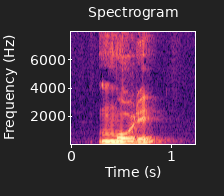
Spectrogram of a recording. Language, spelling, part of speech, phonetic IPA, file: Russian, море, noun, [ˈmorʲe], Ru-море.ogg
- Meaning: 1. sea 2. mare (darker area on the Moon's surface) 3. a sea of, a large amount of, a large number of 4. prepositional singular of мор (mor)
